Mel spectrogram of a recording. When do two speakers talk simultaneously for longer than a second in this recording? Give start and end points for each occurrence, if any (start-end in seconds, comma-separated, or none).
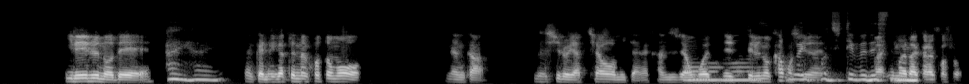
6.8-9.2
